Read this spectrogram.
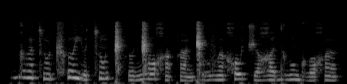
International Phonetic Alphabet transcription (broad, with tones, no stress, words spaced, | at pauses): ɡʱə̃˦˨t͡sũ˨ʈ͡ʂʰɵ˦ jʏ˨t͡sõ˦ǁʰɵ˨ŋ͡ǁo˦ χə̃˨qẽ˨ɡ͡ǁo˦və̃˦ χu˦t͡ʃʏ˨ ʁə˦dʱũ˦ ɡʱo˨χə̃˨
